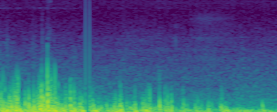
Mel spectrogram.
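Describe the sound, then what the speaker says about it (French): Strong wind buffeting a microphone outside a villa in Dubai, with loud, low, uneven gusts and rumbling that rise and fall throughout, and a faint click partway through. "quand il y a beaucoup de vent à Dubaï."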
